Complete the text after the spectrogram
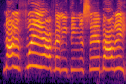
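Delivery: put-on fast, high boyish yell. A narrator's reading. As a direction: shout it back at the villain, quick and high. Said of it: "yelled George".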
